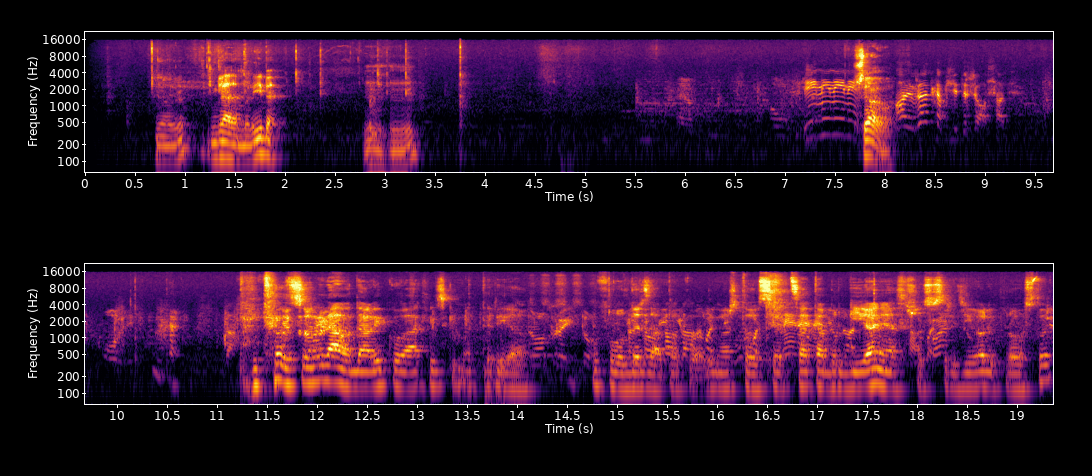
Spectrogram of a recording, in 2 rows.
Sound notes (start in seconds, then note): 7.2 chatter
